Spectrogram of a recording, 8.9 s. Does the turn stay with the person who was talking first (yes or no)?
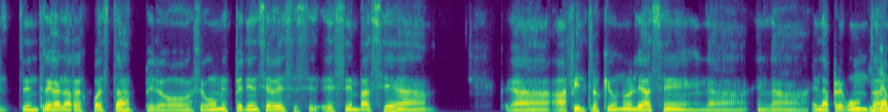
yes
